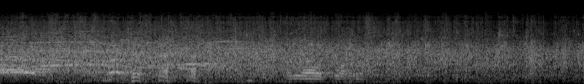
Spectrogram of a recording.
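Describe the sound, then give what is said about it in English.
A crowd of about 750 fans at a Planet Fest celebration claps and cheers for a landing team, with steady, dense applause throughout and a voice speaking over it. “where 750 fans were waiting to cheer him and his team”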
